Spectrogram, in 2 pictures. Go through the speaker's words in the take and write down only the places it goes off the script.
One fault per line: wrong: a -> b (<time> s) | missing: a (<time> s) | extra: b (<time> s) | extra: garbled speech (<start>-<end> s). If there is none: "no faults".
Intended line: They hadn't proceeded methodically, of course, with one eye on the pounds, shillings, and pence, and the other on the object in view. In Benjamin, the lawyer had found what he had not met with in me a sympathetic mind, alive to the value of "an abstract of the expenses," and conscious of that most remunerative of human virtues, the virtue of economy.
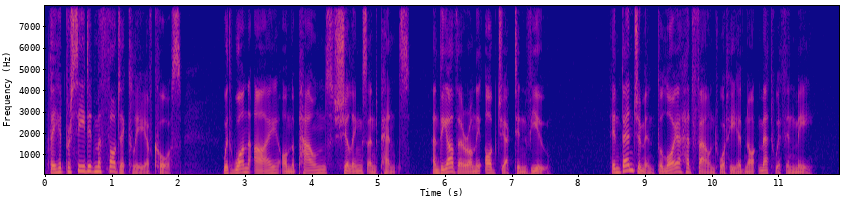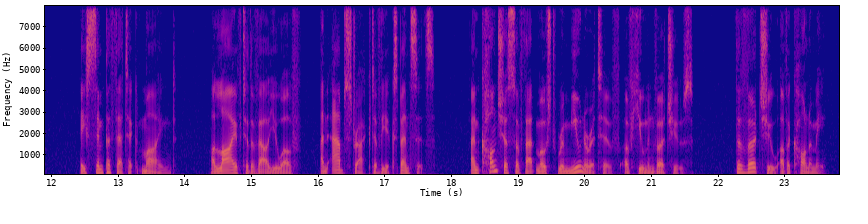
wrong: hadn't -> had (0.2 s)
